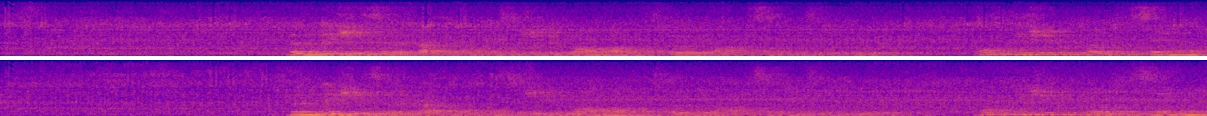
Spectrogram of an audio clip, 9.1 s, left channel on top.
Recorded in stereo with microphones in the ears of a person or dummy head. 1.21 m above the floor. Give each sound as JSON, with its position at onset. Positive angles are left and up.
{"t": 2.1, "sound": "a woman speaking", "side_deg": 50, "distance_m": 2.5}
